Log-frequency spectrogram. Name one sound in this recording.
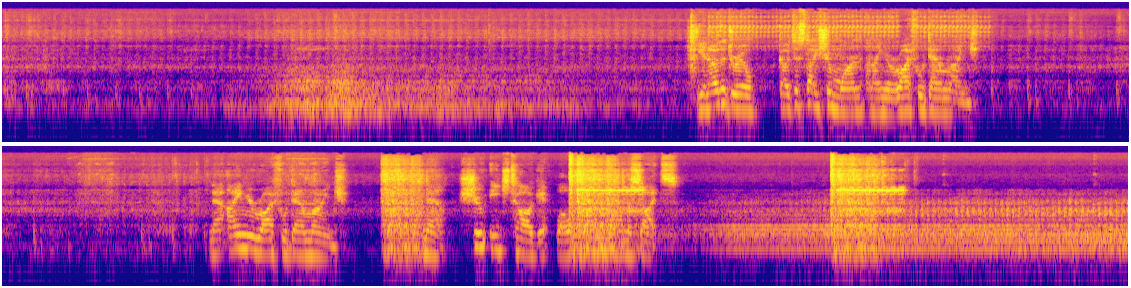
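Video game sounds play from a television.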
